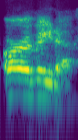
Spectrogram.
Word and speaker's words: Ayurveda: Ayurveda.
